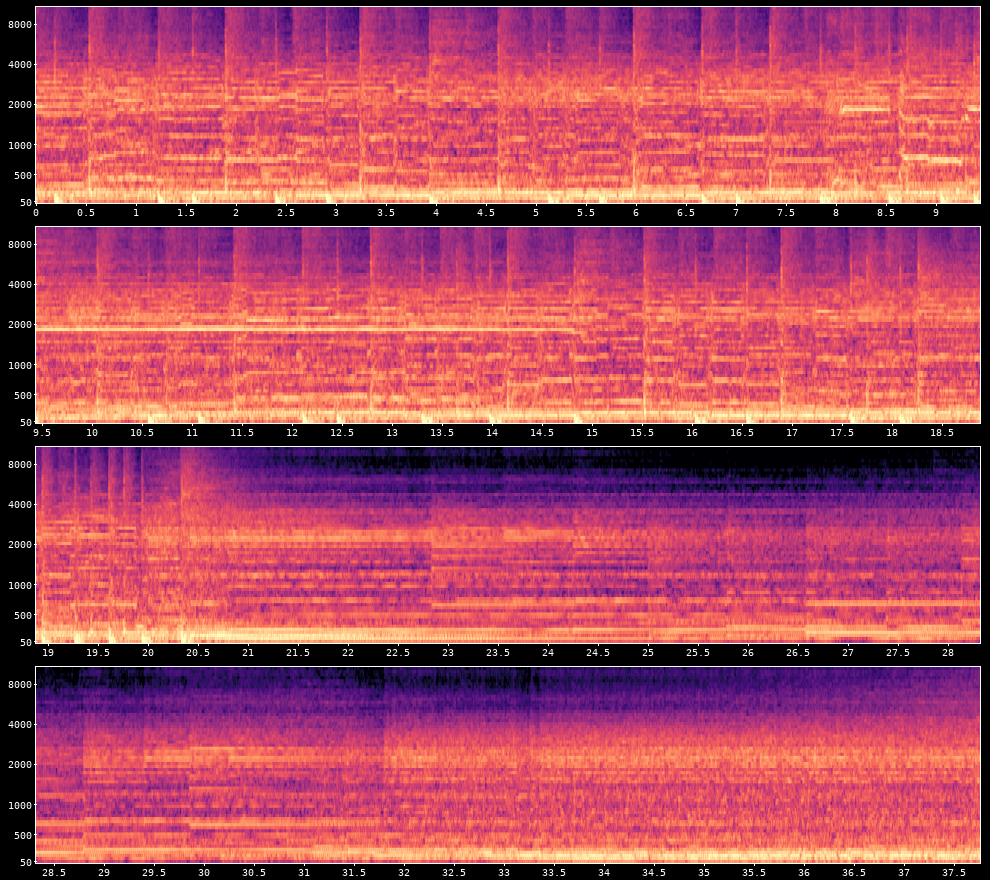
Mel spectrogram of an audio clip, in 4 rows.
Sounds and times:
Music: 0:00.0 - 0:37.7
Singing: 0:07.9 - 0:13.4.

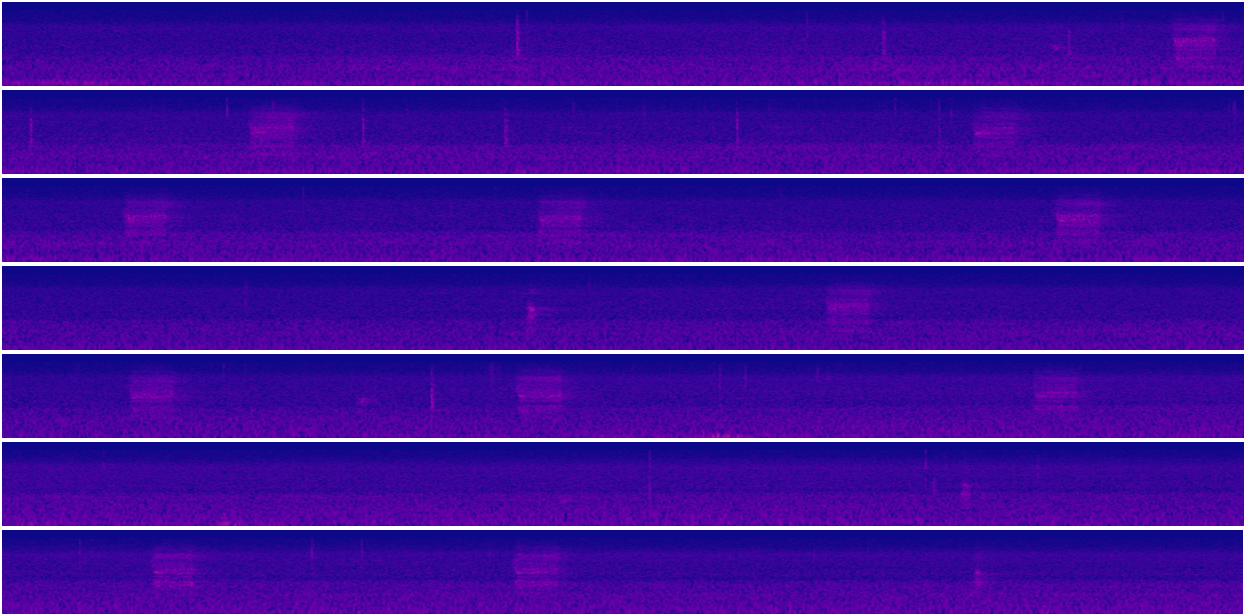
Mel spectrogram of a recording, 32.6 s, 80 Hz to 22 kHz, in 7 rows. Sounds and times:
Animal: 0:08.3 - 0:08.6, 0:13.2 - 0:13.6, 0:17.0 - 0:17.3, 0:22.5 - 0:22.8, 0:28.5 - 0:28.8.

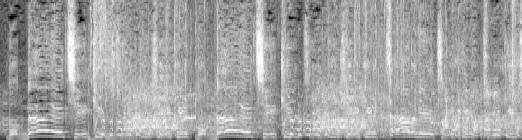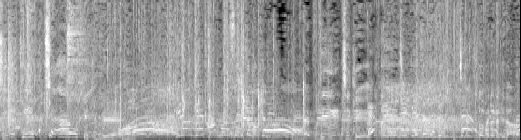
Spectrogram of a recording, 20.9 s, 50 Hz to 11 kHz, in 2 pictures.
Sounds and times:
Music: 0:12.3 - 0:13.4, 0:15.2 - 0:17.8.

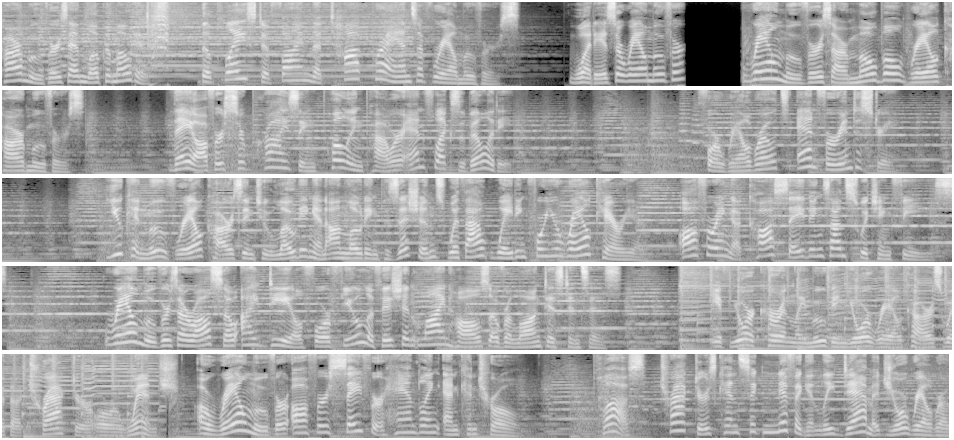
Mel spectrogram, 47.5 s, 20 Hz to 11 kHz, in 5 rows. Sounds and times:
Music: 0:00.0 - 0:06.1, 0:07.4 - 0:47.4
Speech: 0:00.0 - 0:10.4, 0:11.2 - 0:14.6, 0:16.6 - 0:18.5, 0:20.0 - 0:28.5, 0:29.6 - 0:34.7, 0:35.6 - 0:43.2, 0:44.0 - 0:47.4.

